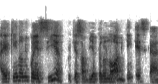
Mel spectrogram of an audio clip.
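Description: Lively in intonation, a man with a high voice speaks at a fairly quick pace. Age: 40s. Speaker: physiotherapist and massage therapy teacher. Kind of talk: casual interview on live stream.

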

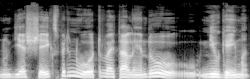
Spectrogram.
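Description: Recorded very cleanly against a silent background, a man speaks at a moderate pace in a dry, close sound with no echo. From Pernambuco, Brazil. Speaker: podcast host, literature teacher. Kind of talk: casual solo talk on literature. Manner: hesitant, many fillers.

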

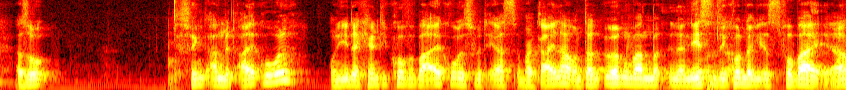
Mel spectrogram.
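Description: Using a dark, mellow tone, a man talks at a fairly quick pace and fairly high pitch with fairly even intonation. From Hesse, near Frankfurt am Main. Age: 30s. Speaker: interviewee on drug use. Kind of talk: casual interview.

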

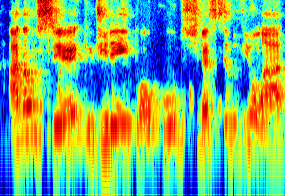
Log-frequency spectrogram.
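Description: A man's fairly high voice at a moderate pace, with ordinary pitch variation and audible room echo. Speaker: web show host. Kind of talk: panel discussion.

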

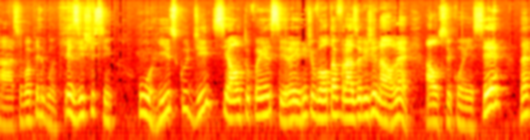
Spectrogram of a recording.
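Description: A man with a fairly high pitch speaks at a moderate pace with lively intonation. Audible room echo surrounds his voice. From Brazil, Espírito Santo (Colatina). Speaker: law exam prep professor. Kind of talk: podcast interview, explanatory lecture. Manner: halting, frequent repetitions.

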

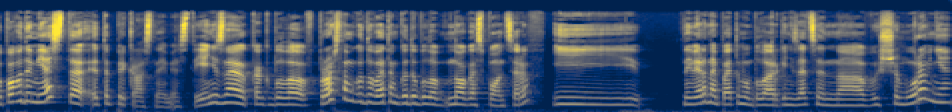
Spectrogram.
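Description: Over a silent background on a very clean recording, a woman with an unremarkable speaking voice talks at a fairly quick pace and medium pitch, her intonation lively. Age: 20s. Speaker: law student, student group co-founder. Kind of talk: casual interview.

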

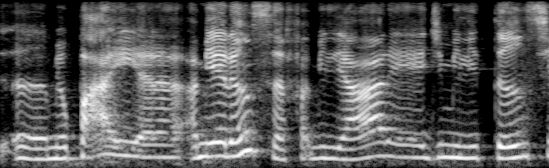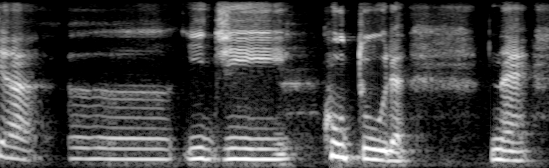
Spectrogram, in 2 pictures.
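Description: Speech comes at a very slow pace. The pitch varies in an ordinary way. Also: woman, medium pitch for a woman. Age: 40s. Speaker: sociologist and singer. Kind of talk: radio panel discussion.

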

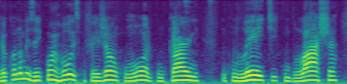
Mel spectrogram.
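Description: A dark, mellow tone marks the speech of a man pitched fairly high. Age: 50s. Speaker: hospital administrator, former city councillor. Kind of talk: radio interview. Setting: radio studio. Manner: halting, many fillers.

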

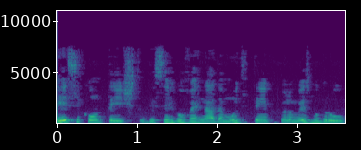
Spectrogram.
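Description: In a somewhat breathy voice, a man speaks at a moderate speed. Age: 20s. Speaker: civil engineer and law student, local political candidate. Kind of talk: prepared statement. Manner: formal.

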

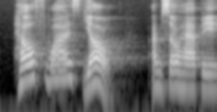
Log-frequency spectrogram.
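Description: His pitch swings very widely. The man talks at a very slow pace. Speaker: solo podcaster keeping a self-improvement diary. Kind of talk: casual monologue, personal progress diary. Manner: upbeat and animated with laughs; hesitant, many fillers and restarts.

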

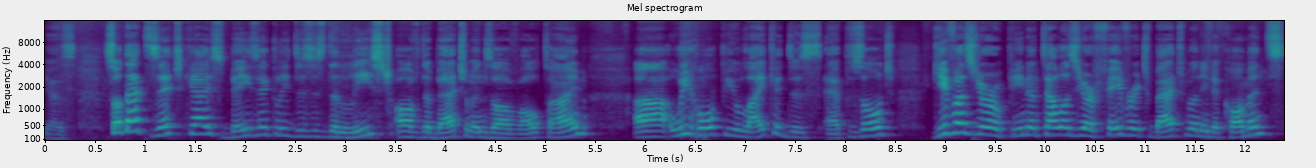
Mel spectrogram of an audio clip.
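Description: Speaking with a Portuguese accent, a man uses a high pitch with very wide pitch swings. His pace is fairly slow. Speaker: podcast co-host. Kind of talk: casual chat.

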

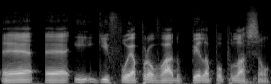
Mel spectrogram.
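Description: A man talks with vocal fry. The sound is dry and close, with no echo. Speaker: municipal secretary. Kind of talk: radio interview.

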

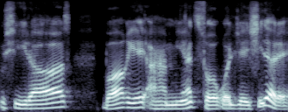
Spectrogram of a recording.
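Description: A playful man with a Shirazi accent, fairly low pitch and ordinary pitch variation, at a very slow pace. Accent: Shirazi Persian. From Iran, Shiraz. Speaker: local interviewee. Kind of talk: recorded voice message answers.

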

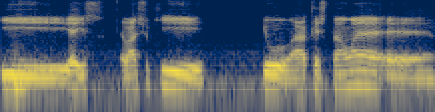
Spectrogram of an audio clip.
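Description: A man's voice with ordinary pitch variation. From Bahia, Brazil. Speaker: conductor and composer. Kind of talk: interview. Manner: halting, many repetitions.

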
